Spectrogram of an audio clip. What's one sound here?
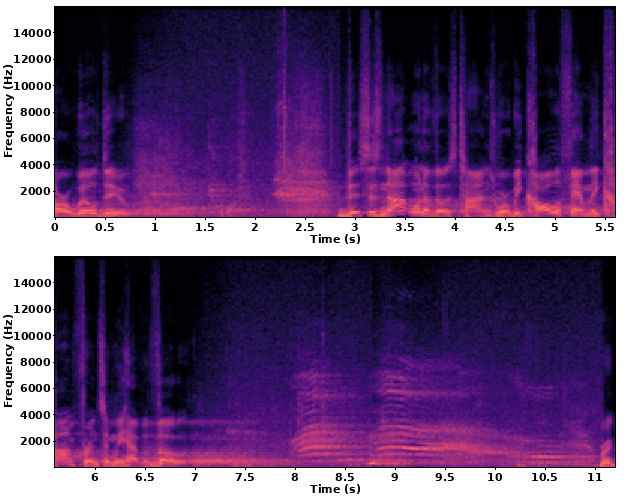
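A man preaches with animation over a microphone in a large echoing hall.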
